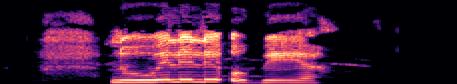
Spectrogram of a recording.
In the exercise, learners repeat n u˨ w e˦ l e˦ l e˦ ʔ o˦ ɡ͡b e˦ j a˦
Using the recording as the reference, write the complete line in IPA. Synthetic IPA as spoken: n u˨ w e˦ l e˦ l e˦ ʔ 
